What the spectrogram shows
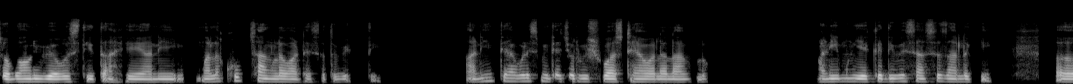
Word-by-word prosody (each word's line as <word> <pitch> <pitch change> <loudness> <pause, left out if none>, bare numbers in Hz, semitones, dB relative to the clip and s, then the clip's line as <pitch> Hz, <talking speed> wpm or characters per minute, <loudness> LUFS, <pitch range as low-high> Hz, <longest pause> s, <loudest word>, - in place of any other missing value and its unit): स्वभावाने 130 +1 +4
व्यवस्थित 125 0 +3
आहे 125 0 0
आणि 125 0 +2 0.3
मला 130 +2 +1
खूप 170 -1 -4
चांगला 130 -3 +3
वाटायचा 125 0 -2
तो 120 - -5
व्यक्ती 130 - -10 0.9
आणि 145 +5 -3
त्यावेळेस 145 0 -1
मी 145 - -2
त्याच्यावर 140 0 -1
विश्वास 135 -2 +3
ठेवायला 125 -1 +2
लागलो. 125 0 -2 1.1
आणि 135 +2 +2
मग 140 0 -3
एक 135 +2 +4
दिवस 140 +1 -1
असं 135 +2 -1
झालं 130 -2 0
की - - -5 0.7
अ, - - +1
130 Hz, 140 wpm, -24 LUFS, 125-140 Hz, 1.1 s, स्वभावाने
